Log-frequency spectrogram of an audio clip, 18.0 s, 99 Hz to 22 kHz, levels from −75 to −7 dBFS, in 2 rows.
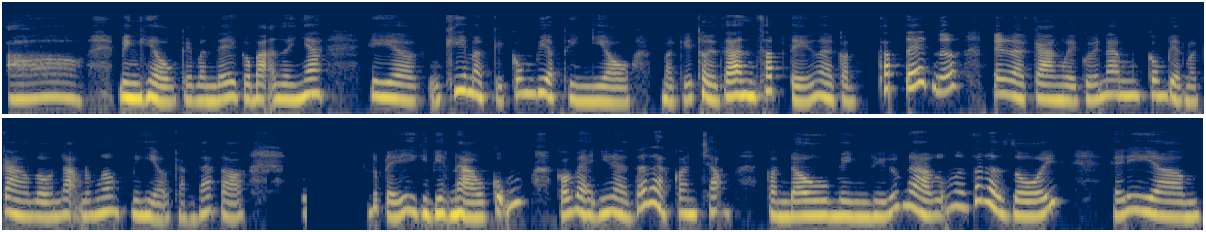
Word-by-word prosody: Ờ, 215 - -3 0.8
mình 225 -2 +8
hiểu 210 -5 +4
cái 200 - -4
vấn 195 -1 0
đề 220 +3 +2
của 215 -2 -3
bạn 210 0 +1
rồi 210 -1 +3
nha. 265 +6 +4 0.3
Thì, 235 -2 +3
ờ, 200 -3 +1 0.2
khi 310 +4 +4
mà 250 -5 +2
cái 190 0 -8
công 270 0 -1
việc 270 -4 +2
thì 215 - -3
nhiều, 190 -2 0 0.2
mà 205 -3 -2
cái 210 - -4
thời 220 -4 +1
gian 240 +3 +6
sắp 305 +6 0
đến 195 +1 0
là 235 -3 +2
còn 195 -2 -6 0.2
sắp 340 - +3
Tết 390 +2 +3
nữa, 325 +3 0 0.3
nên 270 - 0
là 230 - +2
càng 210 -1 +1
về 190 -1 -1
cuối 205 +1 -3
năm 250 +1 0
công 250 -1 -1
việc 220 -5 -1
nó 190 - -4
càng 215 -5 0
dồn 195 0 -2
đọng, 215 -1 -3
đúng 205 +2 -2
không? 245 +1 0
Mình 210 -2 0
hiểu 180 -4 -1
cảm 185 - -10
giác 245 +2 -4
đó. 190 -3 -4 0.9
Lúc 270 +4 -8
đấy 195 0 -1
thì 245 - -1
cái 220 - +3
việc - - -5
nào 190 -4 +5
cũng 355 +5 0 0.3
có 210 - 0
vẻ 230 -3 +1
như 225 +4 +1
là 215 -4 +1
rất 315 - -2
là 365 -4 +2
quan 225 -1 0
trọng, 245 +1 -6 0.3
còn 200 -2 0
đầu 205 +1 +3
mình 200 -1 +1
thì 195 0 0
lúc 270 +8 -3
nào 280 -11 +2
cũng 250 +8 -7
rất 410 - -1
là 330 -8 +4
rối. 210 - 0 0.4
Thế 210 - -1
thì, 250 -1 0
ờ, 200 -3 0
215 Hz, 255 wpm, -24 LUFS, 200-250 Hz, 0.9 s, mình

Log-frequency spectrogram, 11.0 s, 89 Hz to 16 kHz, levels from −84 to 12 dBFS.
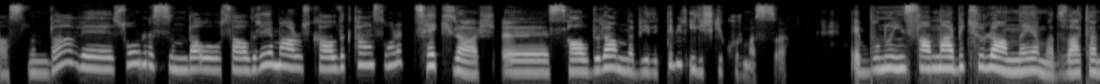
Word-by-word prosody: aslında 220 - -4
ve 235 -3 -2
sonrasında, 245 -6 -2
o 225 -1 -3
saldırıya 230 +7 -2
maruz 260 -4 +1
kaldıktan 255 +5 -2
sonra 295 +3 -5
tekrar, 215 -10 +1
eee, 190 0 0
saldıranla 205 +2 +2
birlikte 195 +9 -8
bir 315 0 -5
ilişki 210 -2 -2
kurması. 300 +8 -3 0.8
E, 190 - -3
bunu 230 +3 -1
insanlar 245 0 +5
bir 265 - 0
türlü 260 -1 +2
anlayamadı. 205 -3 +3
Zaten 190 +1 0
230 Hz, 120 wpm, -24 LUFS, 205-260 Hz, 0.8 s, insanlar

